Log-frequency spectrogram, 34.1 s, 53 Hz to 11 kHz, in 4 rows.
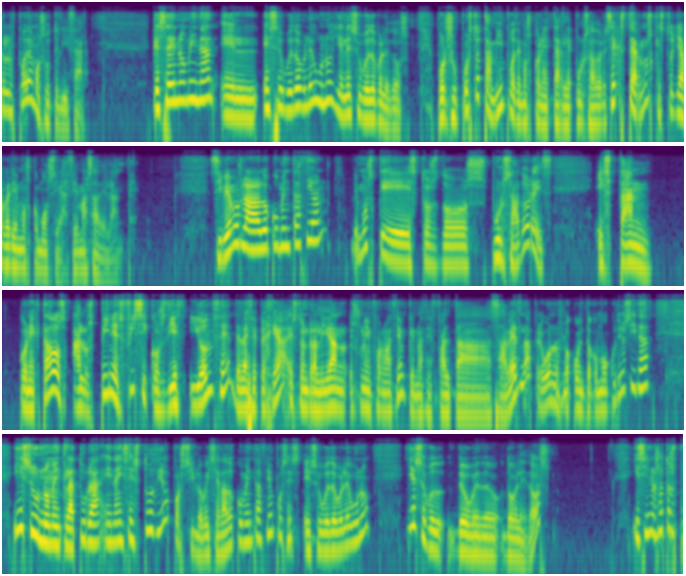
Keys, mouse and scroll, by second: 10.4-11.4 scroll down 2, 31.7-32.5 scroll down 4.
